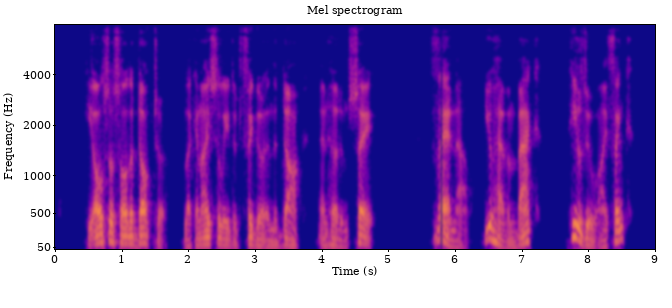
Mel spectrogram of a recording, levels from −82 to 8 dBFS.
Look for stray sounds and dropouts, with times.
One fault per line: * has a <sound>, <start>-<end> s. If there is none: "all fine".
* has a dropout, 5.8-5.8 s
